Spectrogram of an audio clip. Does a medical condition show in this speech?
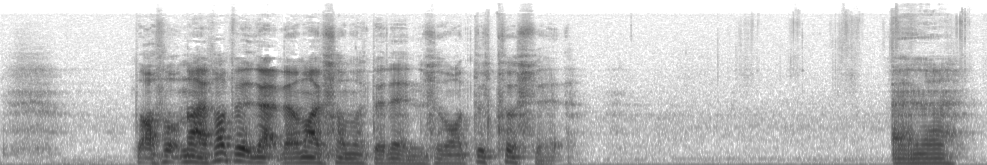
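Yes: tongue cancer; half tongue removed.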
